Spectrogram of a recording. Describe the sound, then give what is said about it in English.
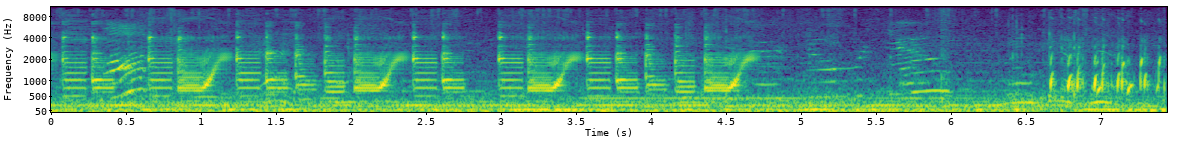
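Water bubbling in a steady run of gurgling pops, each blip sliding upward in pitch, repeating quickly and fairly loudly over a low, constant rumble for the whole stretch. “It's bubbles.”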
